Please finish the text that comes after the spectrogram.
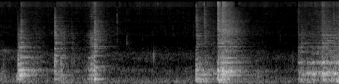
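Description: Metal pot lid lifted and clattered off a pot of brinjal and cowpea curry, a few distinct close clanks and scrapes in a quiet kitchen, the last rattle ringing on over a low simmer.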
